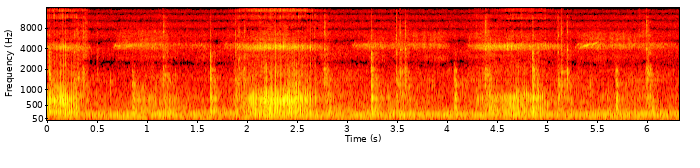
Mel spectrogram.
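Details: Snoring in a 7½-month-old infant: soft, rough, fluttering noises on each breath, about 26 a minute, with room noise in the background.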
